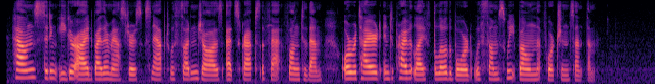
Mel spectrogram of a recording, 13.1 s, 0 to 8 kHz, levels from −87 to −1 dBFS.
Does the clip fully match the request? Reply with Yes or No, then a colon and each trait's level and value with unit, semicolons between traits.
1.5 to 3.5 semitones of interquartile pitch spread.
Yes: average, 2.9 semitones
